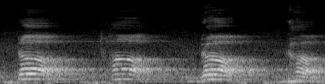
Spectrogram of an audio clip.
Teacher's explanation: जीव देखिए तालु से ऊपर वाला भाग को स्पर्श करता है। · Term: मूर्धा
